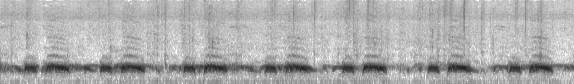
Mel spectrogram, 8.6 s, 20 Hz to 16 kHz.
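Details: Spotted doves of Malaysian and Thai strains in breeding cages at a bird farm in Cà Mau, 6 September 2023, giving soft, hollow, mellow coos in quick, slightly uneven runs of two- and three-note phrases, like a group cooing together.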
